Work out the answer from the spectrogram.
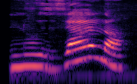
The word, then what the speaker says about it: nous allons: Nous allons. I have S with a vowel here. Normally the S is not pronounced, but on appelle ça la liaison. We say nous allons.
